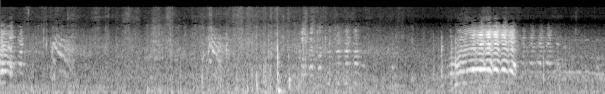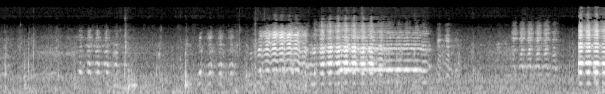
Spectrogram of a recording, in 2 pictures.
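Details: Lambs bleating after a quiet start: one loud wavering bleat midway, then a longer cluster of overlapping shaky bleats and a final call at the end.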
